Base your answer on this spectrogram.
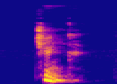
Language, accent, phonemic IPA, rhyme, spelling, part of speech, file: English, Southern England, /t͡ʃɪŋk/, -ɪŋk, chink, noun / verb, LL-Q1860 (eng)-chink.wav
- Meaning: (noun) 1. A narrow opening such as a fissure or crack 2. A narrow opening such as a fissure or crack.: A narrow beam or patch of light admitted by such an opening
